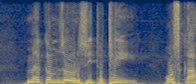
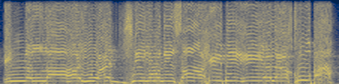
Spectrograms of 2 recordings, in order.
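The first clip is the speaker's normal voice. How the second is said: slow, high, chanted Arabic recitation; Arabic hadith drawn out in a high shouted chant; recited hadith; 9 semitones higher, much slower than usual. Acted. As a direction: intone the Arabic solemnly.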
